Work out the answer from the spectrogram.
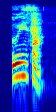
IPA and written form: ɨisa (의사)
